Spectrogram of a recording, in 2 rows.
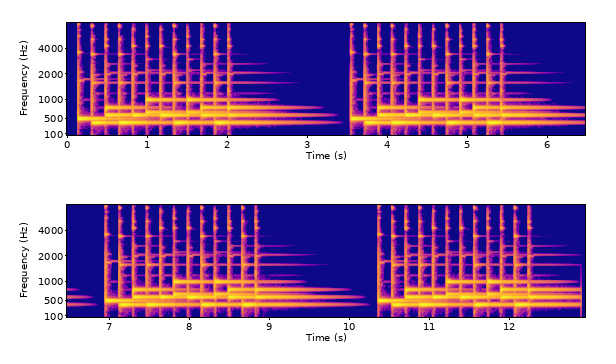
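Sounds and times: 
Apple iPhone 4G ringtone: 0.1s - 12.9s.

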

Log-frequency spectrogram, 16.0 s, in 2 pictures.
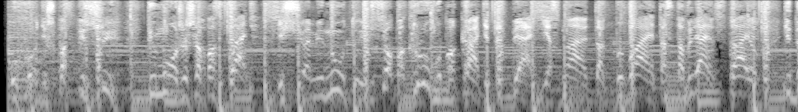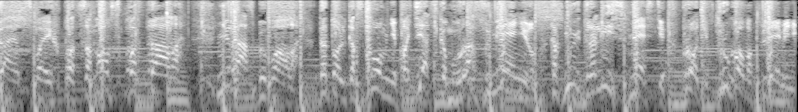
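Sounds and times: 
Russian rap ringtone: 0.1s - 15.9s.

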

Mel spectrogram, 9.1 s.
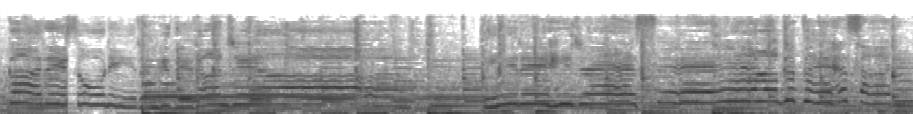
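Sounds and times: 
Punjabi love song ringtone: 0.1s - 9.1s.

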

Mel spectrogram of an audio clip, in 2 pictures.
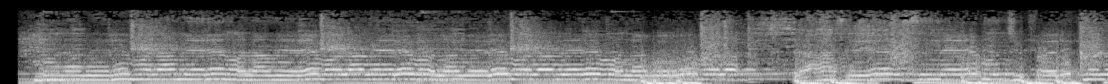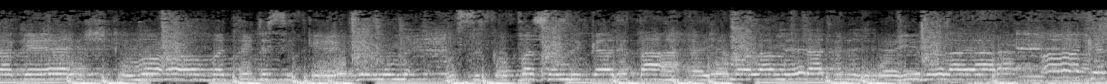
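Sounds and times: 
romantic instrumental ringtone: 0.2s - 22.1s.

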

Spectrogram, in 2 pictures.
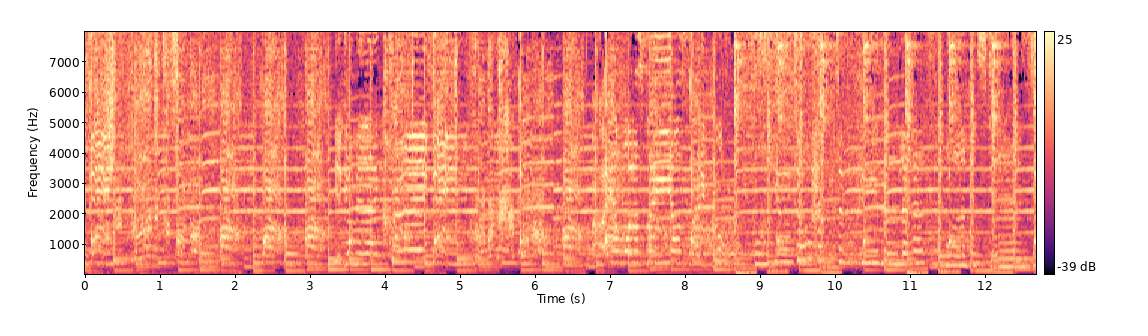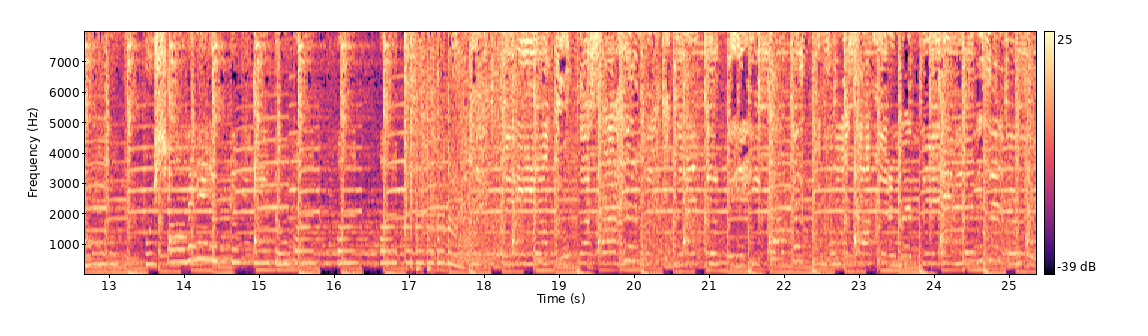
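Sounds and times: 
remix song ringtone: 0.0s - 25.3s.

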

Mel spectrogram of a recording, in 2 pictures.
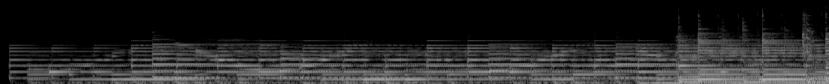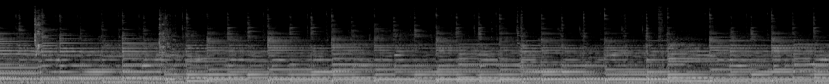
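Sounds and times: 
background music ringtone: 1.8s - 16.5s.

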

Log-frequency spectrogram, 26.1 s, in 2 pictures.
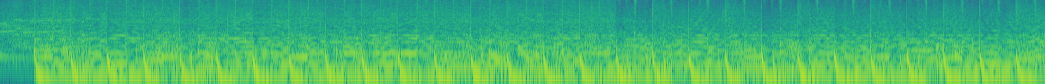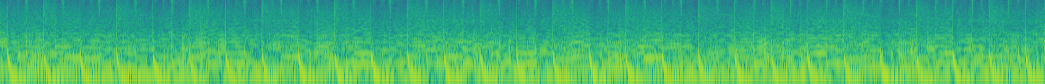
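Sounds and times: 
Bollywood ringtone music: 0.0s - 26.1s.

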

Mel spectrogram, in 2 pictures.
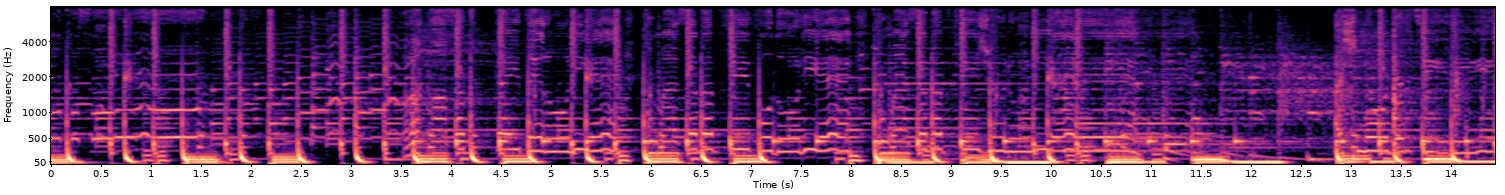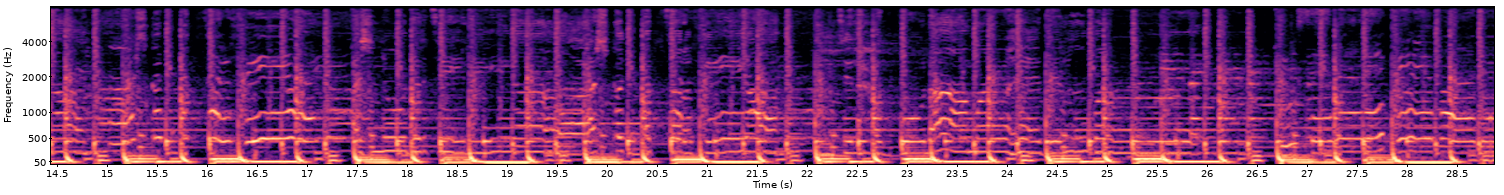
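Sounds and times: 
new Arabic remix ringtone: 0.0s - 28.8s.

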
